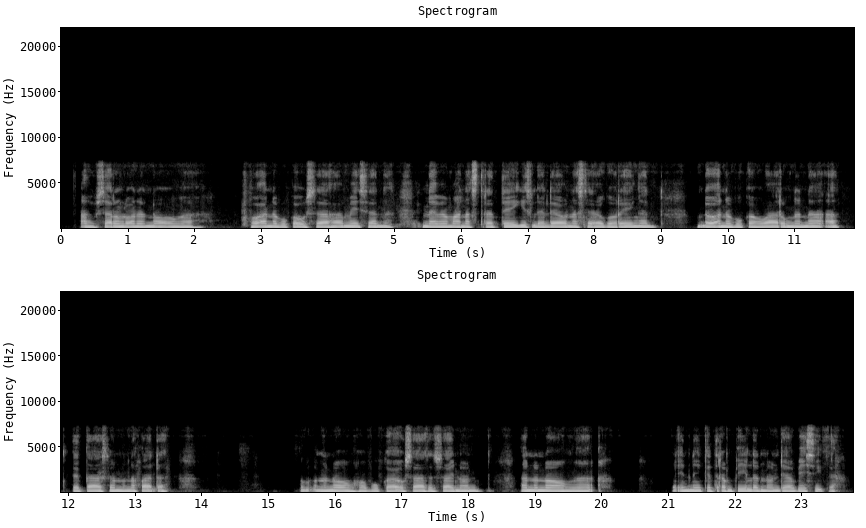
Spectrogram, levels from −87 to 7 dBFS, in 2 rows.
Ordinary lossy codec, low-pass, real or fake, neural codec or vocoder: none; 7.2 kHz; real; none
